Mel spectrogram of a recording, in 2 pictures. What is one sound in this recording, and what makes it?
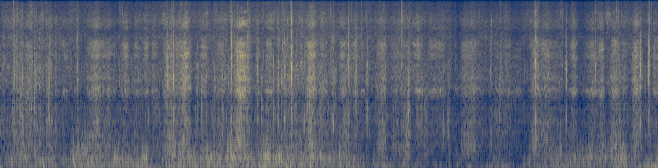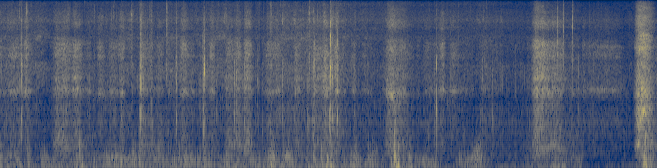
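Bicycle tyres rumble and crunch over a rough dirt and stone trail.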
